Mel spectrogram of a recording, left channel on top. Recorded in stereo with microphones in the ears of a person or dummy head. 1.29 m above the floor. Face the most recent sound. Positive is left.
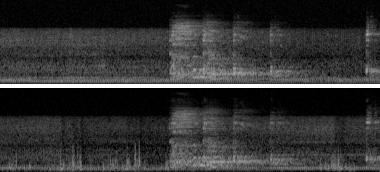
turn(degrees=20)  # may be behind; listen again after turning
